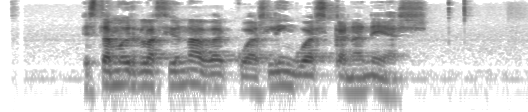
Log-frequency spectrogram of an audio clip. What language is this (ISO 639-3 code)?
glg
